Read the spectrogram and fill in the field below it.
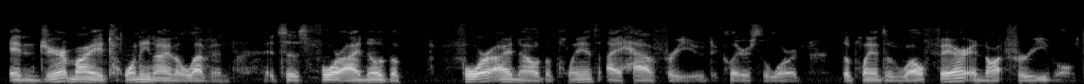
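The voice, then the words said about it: Congested, stuffy-nosed voice. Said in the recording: “my voice sounds weird. I have a really stuffed up nose right now.”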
